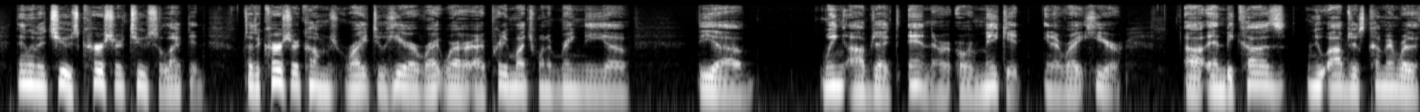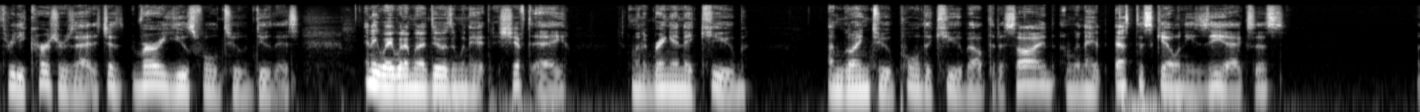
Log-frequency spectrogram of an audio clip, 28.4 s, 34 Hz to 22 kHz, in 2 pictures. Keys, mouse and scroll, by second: 19.1 shift+a, 23.6-25.4 drag, 25.5 s.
